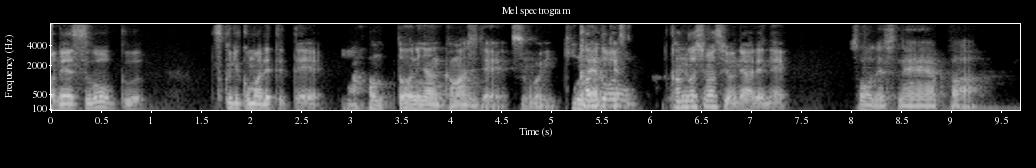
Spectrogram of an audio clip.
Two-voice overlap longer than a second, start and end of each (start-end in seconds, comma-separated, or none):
4.7-6.5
